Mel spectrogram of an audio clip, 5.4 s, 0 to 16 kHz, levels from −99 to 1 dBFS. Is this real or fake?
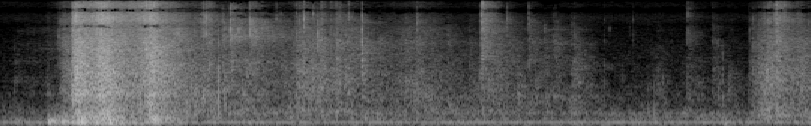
real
